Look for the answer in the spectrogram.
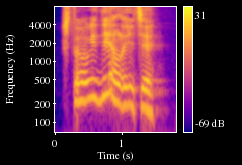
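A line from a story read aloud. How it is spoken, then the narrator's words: Shrill squeal. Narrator (Russian): взвизгнул Ли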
